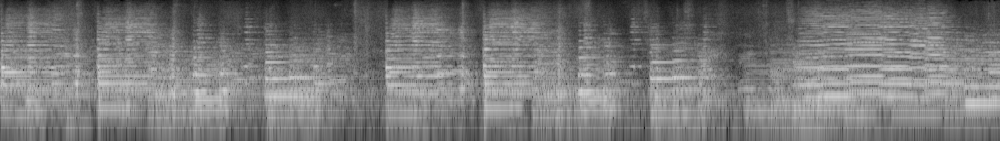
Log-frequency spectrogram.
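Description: Live Argentine tango music, with sharp accented attacks about once a second and a smoother, held passage near the end.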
